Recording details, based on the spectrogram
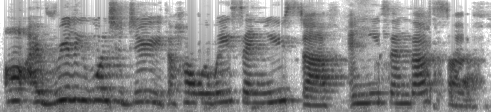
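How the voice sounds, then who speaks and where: A woman chatting on a video call, animated and chatty, jumping between thoughts. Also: sits high, measured pace, distant mic. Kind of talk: casual chat. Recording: echoey, muffled video call audio with faint hiss.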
